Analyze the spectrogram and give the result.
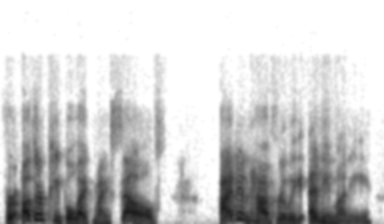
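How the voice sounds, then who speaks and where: A woman career coach giving advice in an interview, animated and chatty, peppering her talk with "like.". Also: on the high side, moderate pace, no room sound, highs cut off. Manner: animated, acts out anxious inner voices, frequent "like". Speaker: career break coach, guest.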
